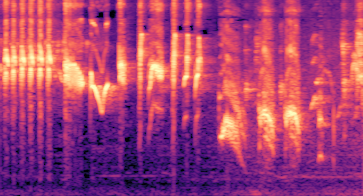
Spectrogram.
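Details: Caged white-rumped shama singing in the morning as a training lure: rapid ticking chatter, swooping whistled slurs, then louder downward-falling notes and varied twitters.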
